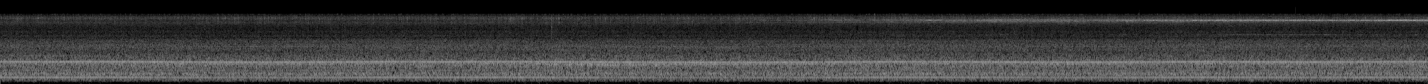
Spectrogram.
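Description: A steady machine-like hum with a constant whine in it, joined by a high thin whistle that grows louder over the last few seconds.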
